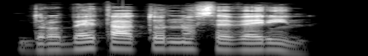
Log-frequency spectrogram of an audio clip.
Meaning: a city in Mehedinți County, in southwestern Romania in Oltenia
- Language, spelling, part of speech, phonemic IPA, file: Romanian, Drobeta-Turnu Severin, proper noun, /droˈbeta ˈturnu seveˈrin/, Ro-Drobeta-Turnu Severin.ogg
